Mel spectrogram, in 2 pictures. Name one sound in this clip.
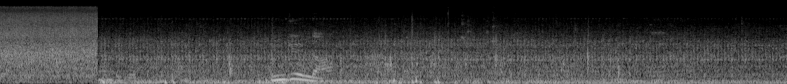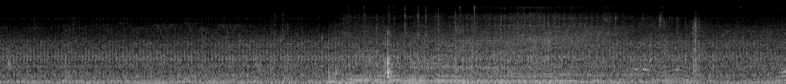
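A vehicle engine rumbles low and steadily.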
